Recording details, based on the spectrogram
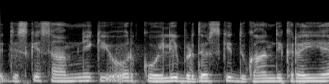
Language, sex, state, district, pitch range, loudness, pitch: Hindi, male, Uttar Pradesh, Lucknow, 145-160 Hz, -15 LUFS, 150 Hz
